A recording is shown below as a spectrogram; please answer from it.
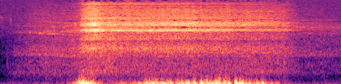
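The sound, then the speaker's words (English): A slow, deep breath is drawn in, a single soft, breathy rush lasting under two seconds. It is faint and stands alone with no talk. “We're going to take a couple of deep breaths in.”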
